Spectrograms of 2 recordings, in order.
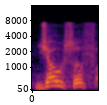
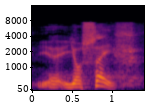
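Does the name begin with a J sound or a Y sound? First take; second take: J sound; Y sound. First: The name begins with a J sound. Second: The name begins with a Y sound. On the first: This is the usual English way of saying it. "that's how we pronounce it" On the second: This is closer to the original Hebrew. "It'd be Yosef, I think is how it is, maybe more correctly"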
